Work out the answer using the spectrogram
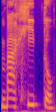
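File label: short, Spanish, female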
